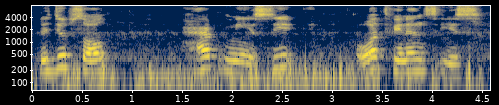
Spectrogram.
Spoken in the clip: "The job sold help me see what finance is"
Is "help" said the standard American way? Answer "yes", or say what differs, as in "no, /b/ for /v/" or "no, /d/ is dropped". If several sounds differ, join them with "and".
no, /l/ is dropped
